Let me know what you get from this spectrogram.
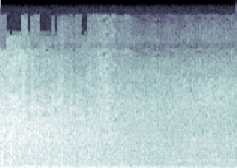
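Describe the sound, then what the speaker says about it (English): A broad, rumbling explosion in the video game Elden Ring, a loud sustained roar of noise filling the short stretch with no clear attack, fading only slightly toward the end. "Oh, explosion."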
